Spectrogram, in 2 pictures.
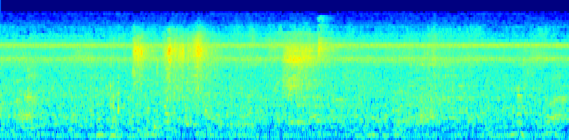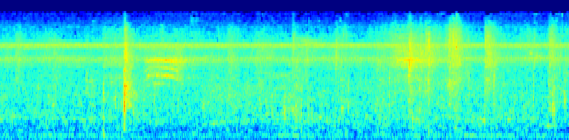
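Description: A baby monkey munches and smacks softly on a banana.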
